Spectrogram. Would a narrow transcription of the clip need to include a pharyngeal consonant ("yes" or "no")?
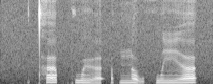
no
